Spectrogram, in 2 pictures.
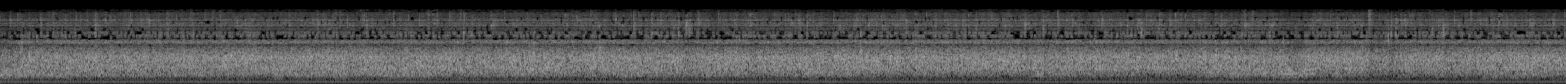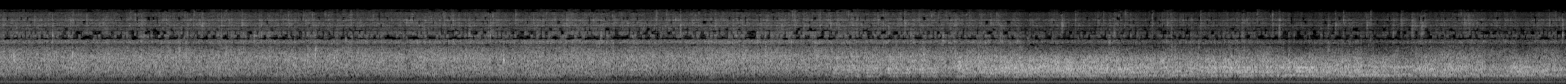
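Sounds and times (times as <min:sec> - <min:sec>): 
light rain falling: 0:00.0 - 0:31.3.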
